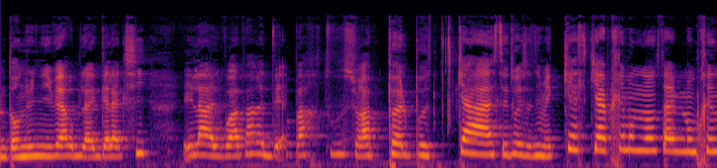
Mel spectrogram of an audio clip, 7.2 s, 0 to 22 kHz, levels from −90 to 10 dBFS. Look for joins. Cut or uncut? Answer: cut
